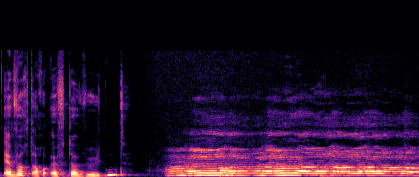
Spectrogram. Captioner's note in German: schreit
